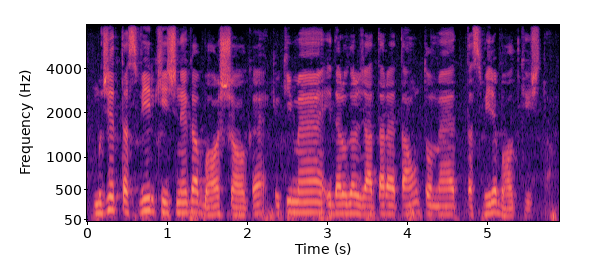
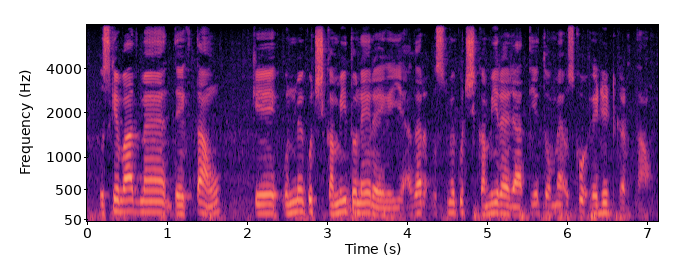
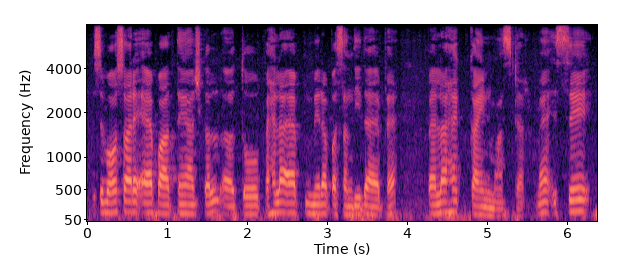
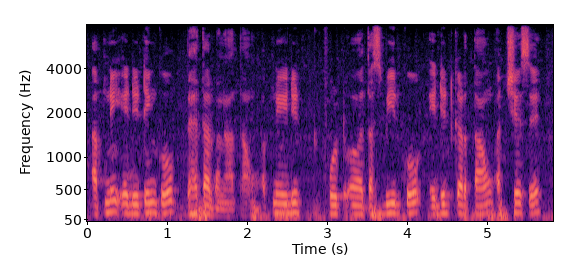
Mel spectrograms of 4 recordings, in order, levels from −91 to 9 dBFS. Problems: none marked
